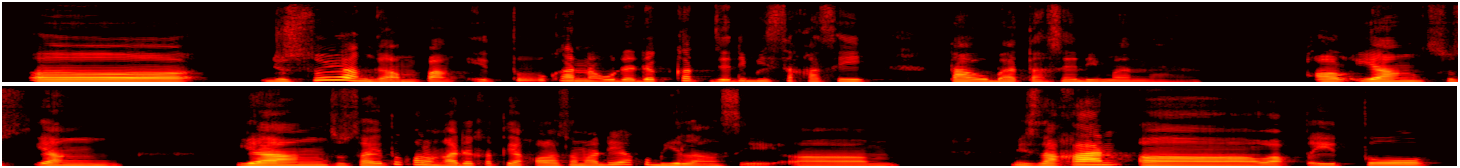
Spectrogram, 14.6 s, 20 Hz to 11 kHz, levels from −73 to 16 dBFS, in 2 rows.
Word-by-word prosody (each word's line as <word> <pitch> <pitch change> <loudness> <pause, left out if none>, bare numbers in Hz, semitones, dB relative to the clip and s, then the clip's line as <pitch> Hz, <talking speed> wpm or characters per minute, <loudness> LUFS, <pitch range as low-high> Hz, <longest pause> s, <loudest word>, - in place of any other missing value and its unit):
Eee, 230 -2 +5 0.4
justru 225 - -3
yang 325 -10 +5
gampang 180 -1 -3
itu 145 -6 -11
karena 225 - -3
udah 195 0 -3
deket, 225 +5 -3
jadi 195 +3 -4
bisa 215 -1 -9
kasih 205 0 -6 0.4
tau 220 0 0
batasnya 185 +2 -6
di 185 -2 -7
mana. 155 -2 -13 0.6
Kalau 210 0 +1
yang 210 -2 +3
sus 220 0 -15
yang 195 -2 -1 0.6
yang 205 -1 +5
susah 210 0 -3
itu 310 - -8
kalau 265 -5 -2
nggak 195 +2 +1
deket 220 -3 -5
ya, - - -2
kalau 205 +1 -1
sama 215 0 -3
dia 145 -9 -2
aku 145 - -9
bilang 185 -4 -2
sih, 200 +3 -12
mmm, 180 0 -4 0.6
misalkan, 235 +6 +6
eee, 180 -2 +3
waktu 180 - -3 0.2
itu, 250 +2 -1
205 Hz, 155 wpm, -24 LUFS, 185-220 Hz, 0.6 s, misalkan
